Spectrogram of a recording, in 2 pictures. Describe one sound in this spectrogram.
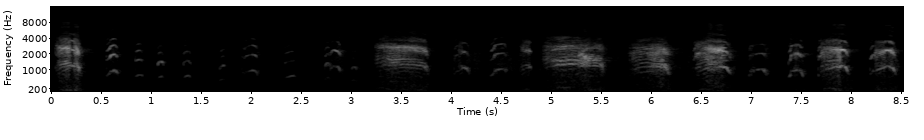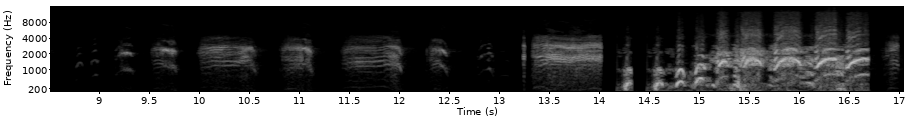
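A chimpanzee hoots in rising bursts that build into loud screams.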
